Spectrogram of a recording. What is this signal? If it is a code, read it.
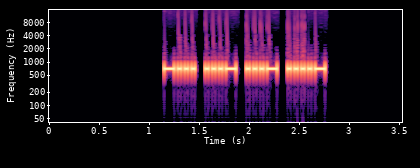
Morse code, heard as a keyed tone, about 36 wpm, 700 Hz. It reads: BVV4
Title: Four Challenging Letter-Number Combinations 35wpm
